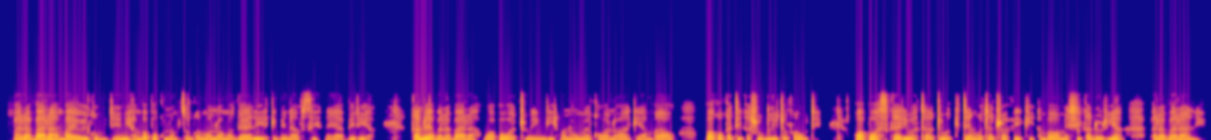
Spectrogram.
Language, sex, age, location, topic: Swahili, female, 25-35, Nairobi, government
